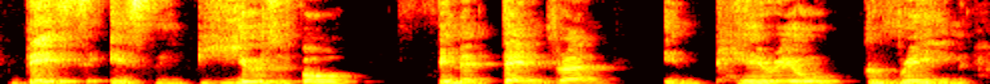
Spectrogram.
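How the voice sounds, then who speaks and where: A man hosts a casual vlog with nonstop cheer. He gushes, leaning hard on his words of admiration and drawing them out. His mid-pitched voice rings in a roomy, echoey space. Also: fairly bright tone. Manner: relentlessly cheerful, gushing with drawn-out emphasis on praise words. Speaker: plant vlog host. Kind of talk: casual presentation to viewers, showing plants. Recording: roomy, echoey indoor sound.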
